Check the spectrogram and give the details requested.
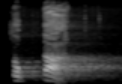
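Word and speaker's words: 똑딱: Do you know in Korean how tick-tock is pronounced? Tok-tak. We call that tok-tak.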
